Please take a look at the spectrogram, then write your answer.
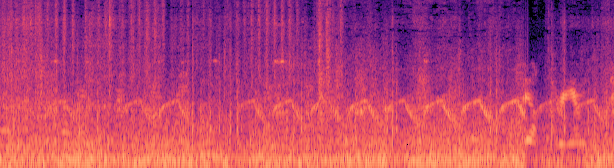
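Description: Police sirens wail in rising and falling cycles nearby, under traffic rumble and people talking, during a pursuit of a car thief with a police dog.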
